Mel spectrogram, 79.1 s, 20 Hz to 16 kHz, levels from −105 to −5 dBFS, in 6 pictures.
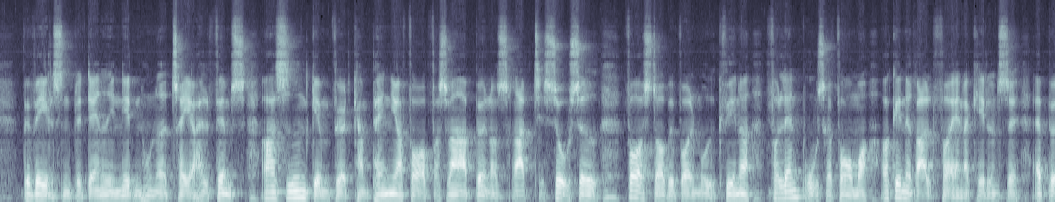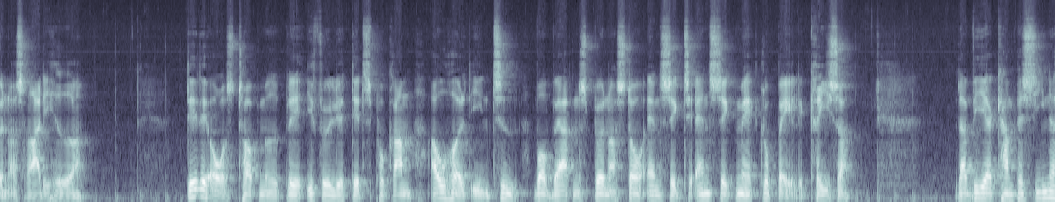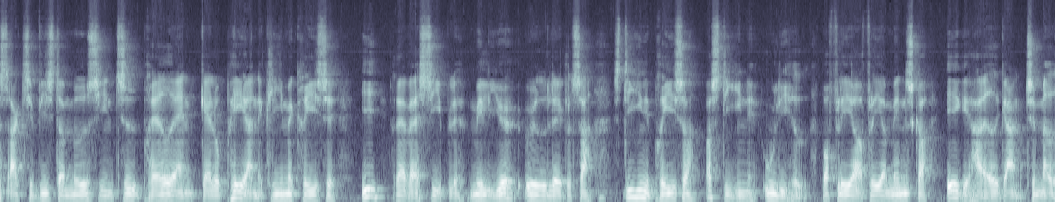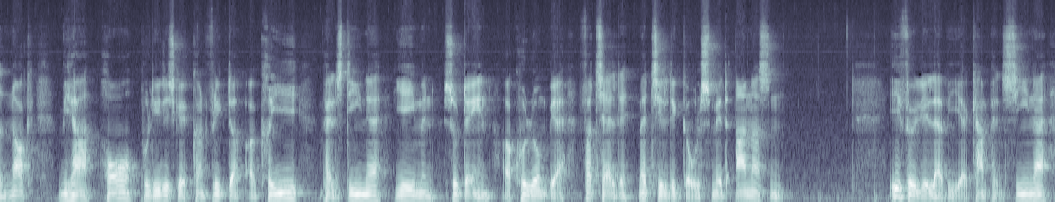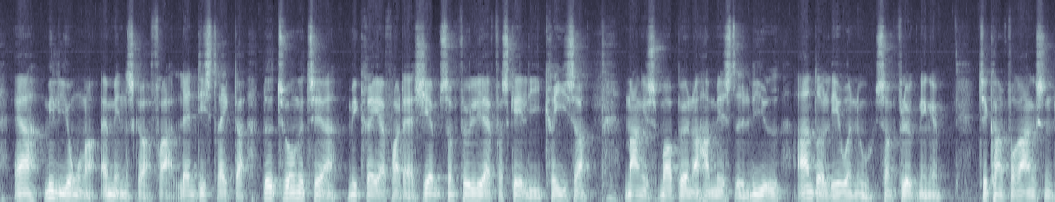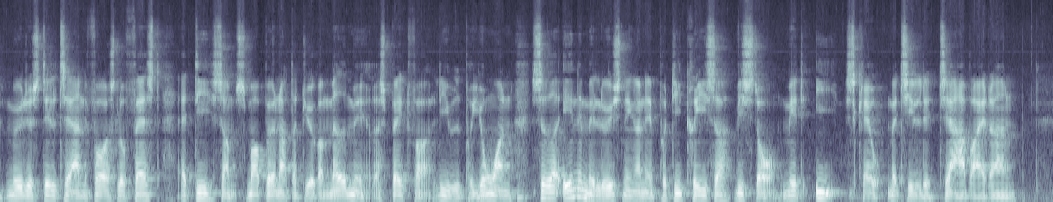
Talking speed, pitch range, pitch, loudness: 125 wpm, 75-100 Hz, 85 Hz, -17 LUFS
